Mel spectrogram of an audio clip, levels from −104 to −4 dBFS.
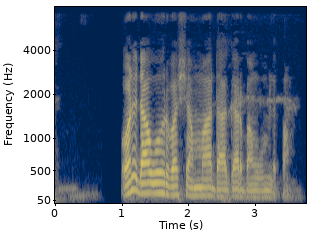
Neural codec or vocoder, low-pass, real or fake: none; 7.2 kHz; real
